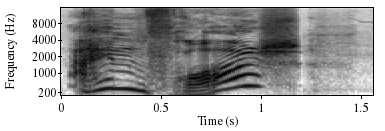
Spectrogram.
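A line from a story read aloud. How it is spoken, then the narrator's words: Wild squealing. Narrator (German): halten sich den Bauch und quieken wild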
